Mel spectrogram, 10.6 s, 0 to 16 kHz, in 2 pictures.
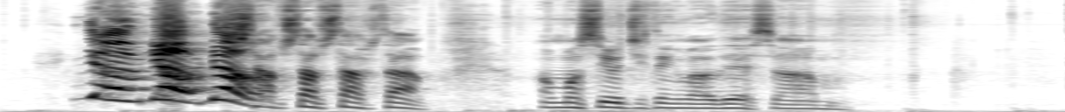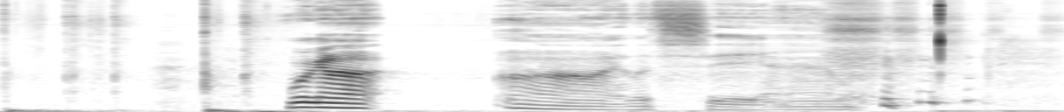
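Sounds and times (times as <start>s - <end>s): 
speech: 0.4s - 4.3s, 6.8s - 10.2s
typing on a computer keyboard: 4.0s - 6.8s.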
